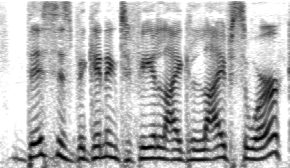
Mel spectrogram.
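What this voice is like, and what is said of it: Attempted Northern Irish accent, Ted Hastings. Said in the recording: “Please do it in the accent, please... I can't do a Northern Irish accent... memorable dialogue, which was said by Ted Hastings”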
